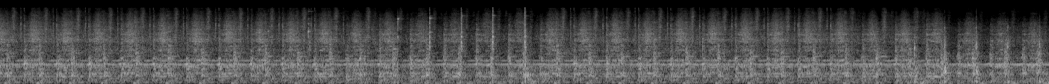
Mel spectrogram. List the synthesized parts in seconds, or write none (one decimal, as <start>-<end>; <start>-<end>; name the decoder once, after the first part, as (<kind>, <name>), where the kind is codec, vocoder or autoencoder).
0.0-1.7 (vocoder, BigVGAN v2); 2.6-4.2; 7.7-10.5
